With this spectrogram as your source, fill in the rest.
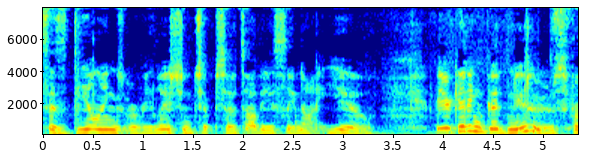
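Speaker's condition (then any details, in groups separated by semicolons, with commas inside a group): No condition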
